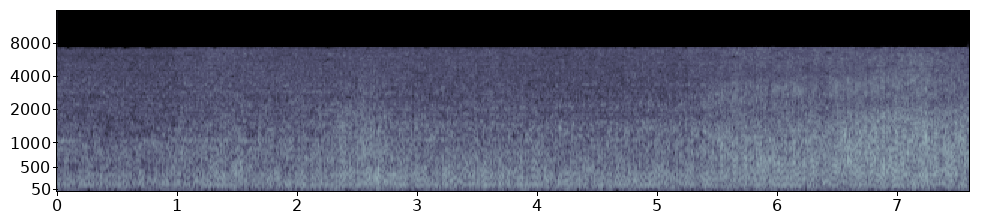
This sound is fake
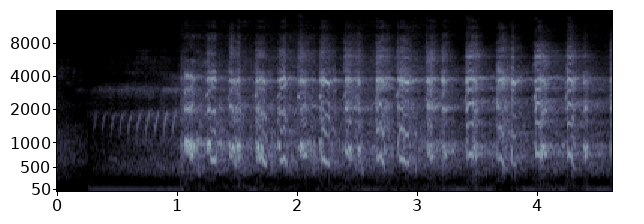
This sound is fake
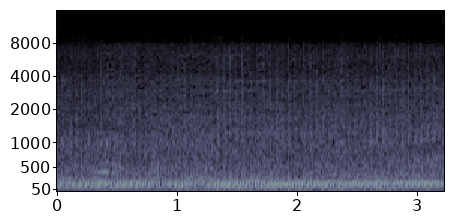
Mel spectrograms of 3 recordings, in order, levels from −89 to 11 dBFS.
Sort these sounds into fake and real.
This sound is real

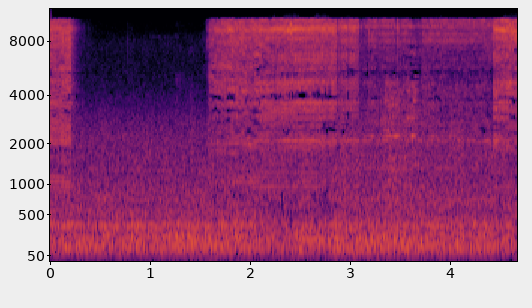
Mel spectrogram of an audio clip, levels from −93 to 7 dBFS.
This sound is real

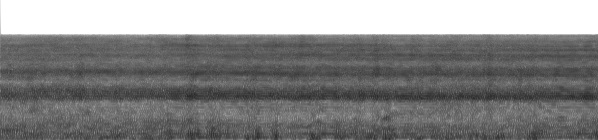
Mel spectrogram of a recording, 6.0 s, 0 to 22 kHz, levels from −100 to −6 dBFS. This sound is fake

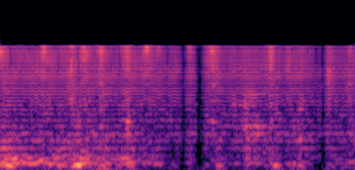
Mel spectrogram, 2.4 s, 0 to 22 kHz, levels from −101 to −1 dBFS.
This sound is fake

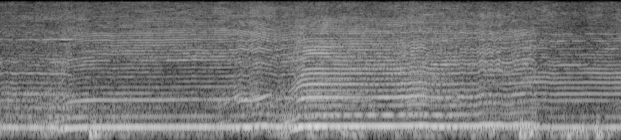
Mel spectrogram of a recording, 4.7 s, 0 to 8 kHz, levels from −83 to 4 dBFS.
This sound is real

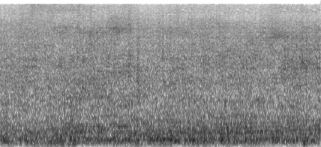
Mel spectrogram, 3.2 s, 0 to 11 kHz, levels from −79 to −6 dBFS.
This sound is fake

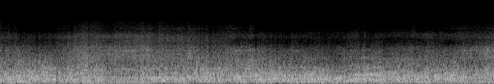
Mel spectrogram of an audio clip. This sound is fake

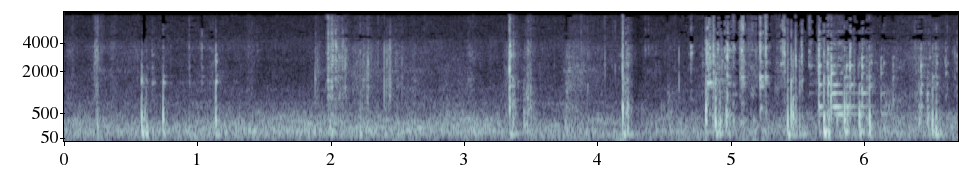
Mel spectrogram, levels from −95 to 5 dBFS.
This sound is real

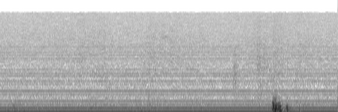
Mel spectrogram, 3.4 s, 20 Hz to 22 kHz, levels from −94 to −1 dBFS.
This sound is real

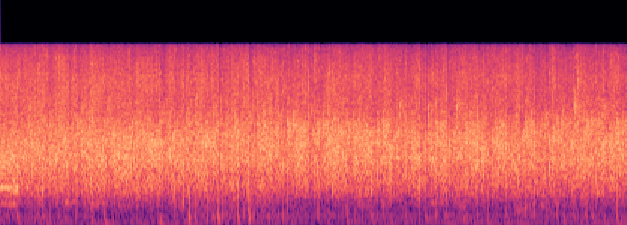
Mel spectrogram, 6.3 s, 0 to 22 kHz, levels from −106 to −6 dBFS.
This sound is fake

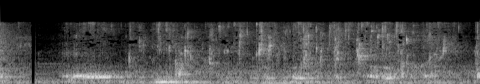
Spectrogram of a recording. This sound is real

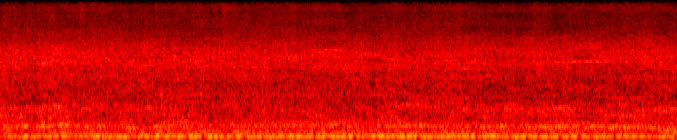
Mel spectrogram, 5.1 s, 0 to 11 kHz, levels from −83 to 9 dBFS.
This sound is fake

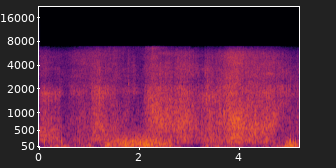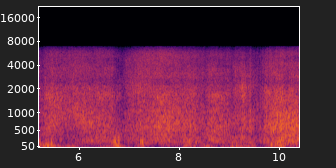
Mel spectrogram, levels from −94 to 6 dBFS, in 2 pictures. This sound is real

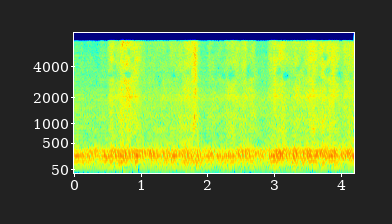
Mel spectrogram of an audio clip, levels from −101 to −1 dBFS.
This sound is fake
